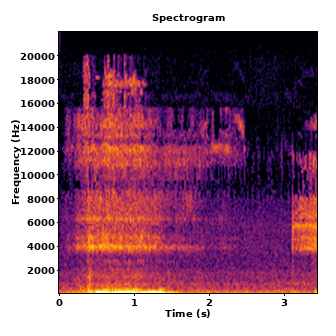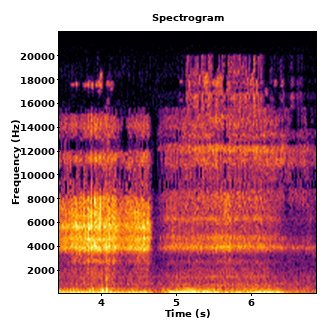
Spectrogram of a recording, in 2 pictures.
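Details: Bulldog asleep, giving deep, throaty snores that vibrate and rattle, each lasting about one to two seconds, with soft wheezing intakes and short quiet gaps between them.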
